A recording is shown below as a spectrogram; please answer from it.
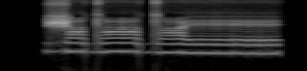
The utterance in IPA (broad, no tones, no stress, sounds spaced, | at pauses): ʐ ɪ ə̯ dˤ ɛː dˤ ɛː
